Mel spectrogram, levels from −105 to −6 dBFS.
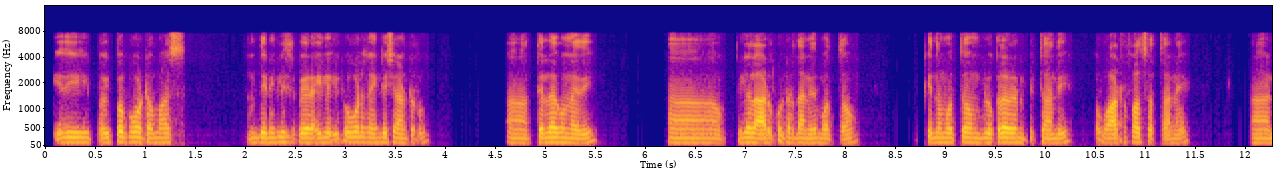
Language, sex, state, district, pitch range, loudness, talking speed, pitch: Telugu, male, Andhra Pradesh, Srikakulam, 115-125 Hz, -20 LUFS, 135 wpm, 120 Hz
